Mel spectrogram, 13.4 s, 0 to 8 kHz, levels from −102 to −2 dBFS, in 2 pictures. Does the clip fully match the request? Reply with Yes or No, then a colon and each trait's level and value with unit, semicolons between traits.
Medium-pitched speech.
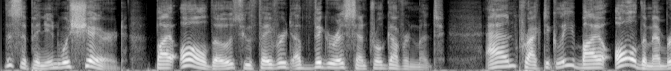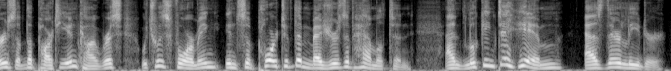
Yes: medium, 155 Hz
